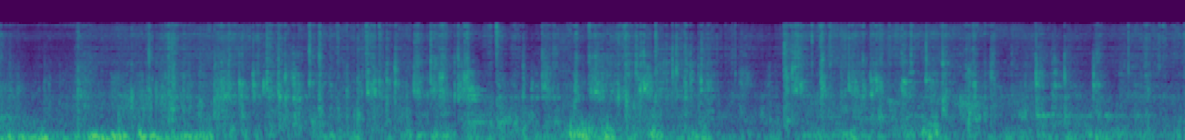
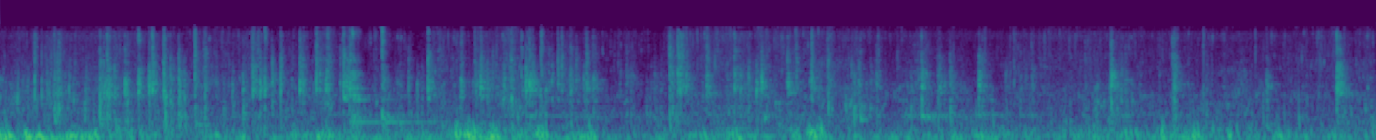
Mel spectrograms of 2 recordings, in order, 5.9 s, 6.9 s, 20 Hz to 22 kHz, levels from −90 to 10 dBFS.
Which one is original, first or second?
second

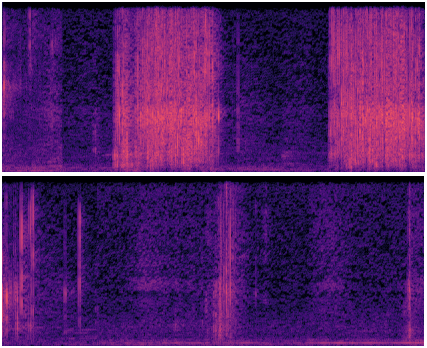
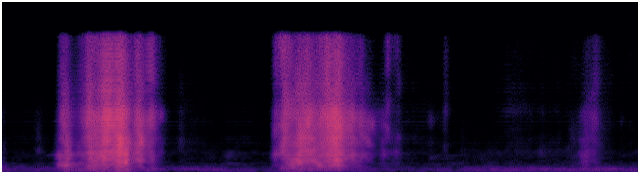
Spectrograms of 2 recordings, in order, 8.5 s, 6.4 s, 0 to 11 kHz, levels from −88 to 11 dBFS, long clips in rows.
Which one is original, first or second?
first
